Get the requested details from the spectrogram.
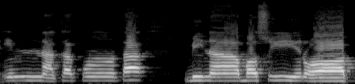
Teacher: اِنَّا نون مشدد ہے، غنہ آپ نے ہمیشہ کرنا ہے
